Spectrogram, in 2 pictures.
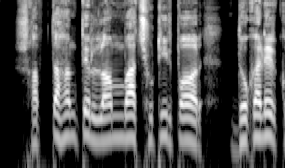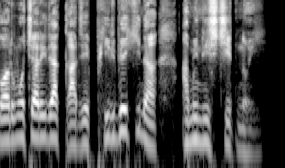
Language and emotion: Bengali, fearful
